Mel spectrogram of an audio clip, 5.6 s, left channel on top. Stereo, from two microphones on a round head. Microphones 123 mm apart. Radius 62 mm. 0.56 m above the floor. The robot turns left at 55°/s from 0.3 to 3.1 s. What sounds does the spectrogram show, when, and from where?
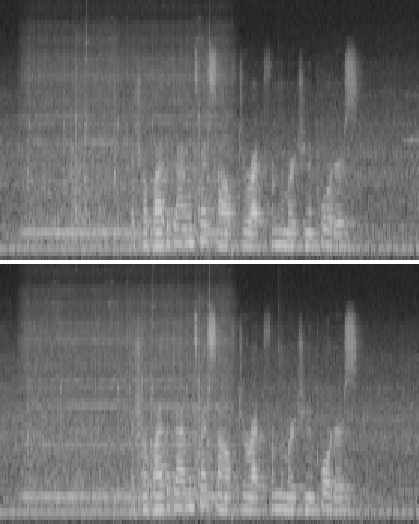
1.7 s a woman speaking: 70° right, 0.9 m; by 4.8 s 145° right, 0.9 m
